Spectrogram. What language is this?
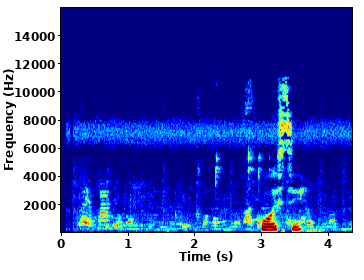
Fang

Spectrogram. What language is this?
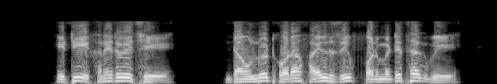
Bangla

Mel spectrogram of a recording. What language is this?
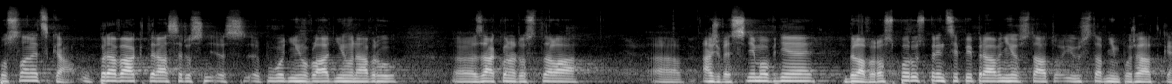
Czech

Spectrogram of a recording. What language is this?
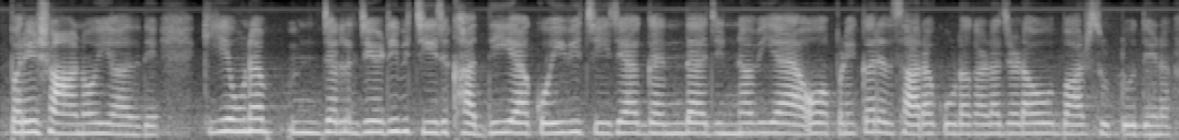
Dogri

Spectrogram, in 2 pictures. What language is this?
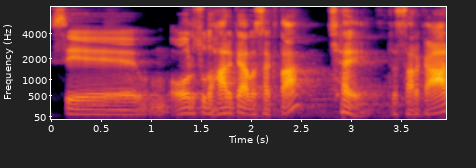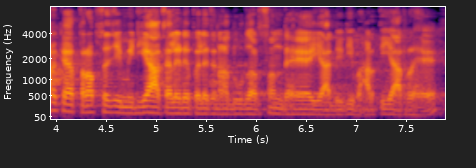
Maithili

